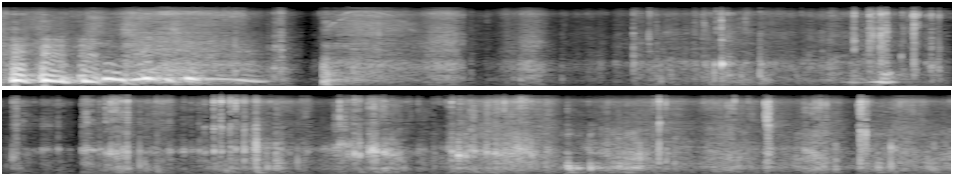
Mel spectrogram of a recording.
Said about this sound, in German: Du musst so richtig laut schmatzen, weißt du.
